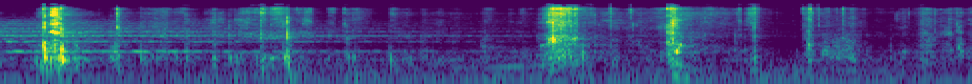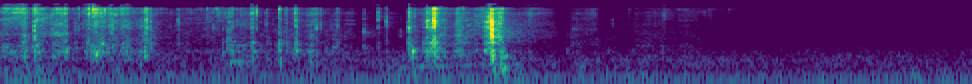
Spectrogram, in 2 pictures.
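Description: Cardboard and plastic packaging being handled as a small box is opened and a plastic-wrapped lid and paper card are pulled out: a few short bursts of tearing and crinkling, then near quiet for the last couple of seconds.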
